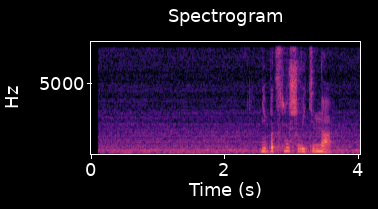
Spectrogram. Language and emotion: Russian, angry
